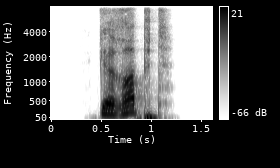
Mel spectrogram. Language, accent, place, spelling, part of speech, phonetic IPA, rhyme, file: German, Germany, Berlin, gerobbt, verb, [ɡəˈʁɔpt], -ɔpt, De-gerobbt.ogg
- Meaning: past participle of robben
